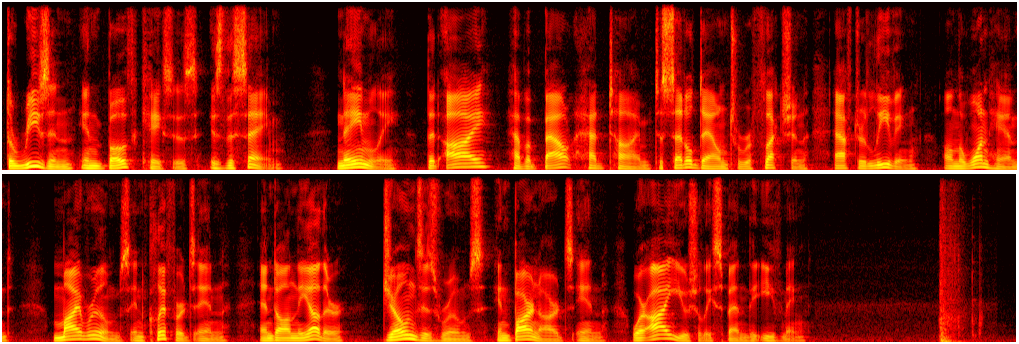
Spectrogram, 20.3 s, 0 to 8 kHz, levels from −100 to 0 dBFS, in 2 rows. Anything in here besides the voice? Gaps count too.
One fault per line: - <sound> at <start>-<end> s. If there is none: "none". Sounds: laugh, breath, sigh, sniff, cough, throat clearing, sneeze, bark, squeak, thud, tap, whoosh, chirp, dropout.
- thud at 19.5-20.0 s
